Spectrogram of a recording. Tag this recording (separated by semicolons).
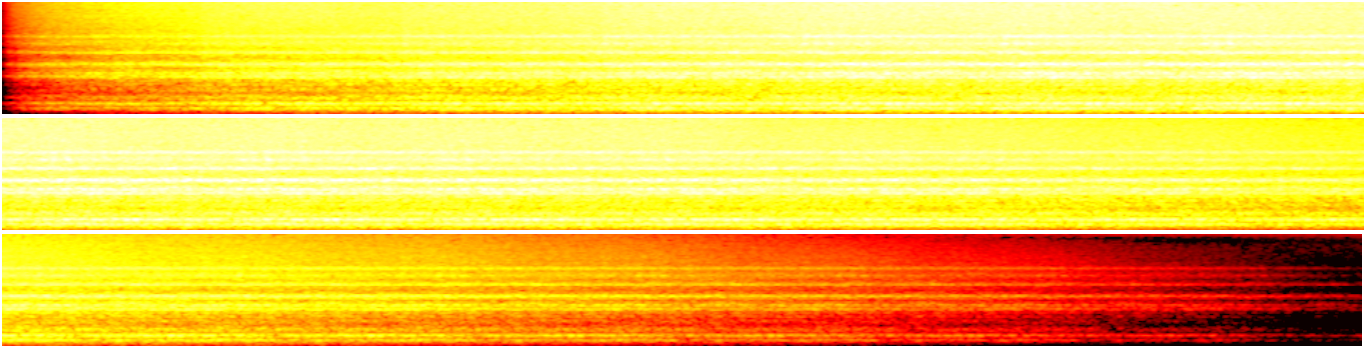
air; distorsion; paulstretch; shock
